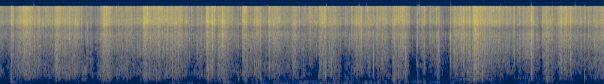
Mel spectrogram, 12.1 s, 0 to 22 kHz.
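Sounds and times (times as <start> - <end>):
footsteps crunching dry leaves: 0.0 - 12.0.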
